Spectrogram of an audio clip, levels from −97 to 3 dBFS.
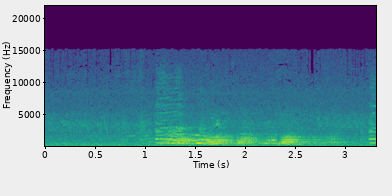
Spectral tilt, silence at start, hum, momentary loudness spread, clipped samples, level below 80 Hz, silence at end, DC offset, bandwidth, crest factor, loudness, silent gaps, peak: -4 dB/octave; 0 s; none; 19 LU; under 0.1%; -52 dBFS; 0 s; under 0.1%; 15.5 kHz; 16 dB; -17 LUFS; none; -4 dBFS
